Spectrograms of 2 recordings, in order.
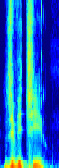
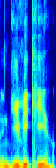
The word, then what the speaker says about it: Givici: Givici. Auf Deutsch Giviki, also G-I-V-I-C-I.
